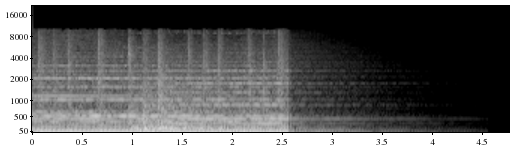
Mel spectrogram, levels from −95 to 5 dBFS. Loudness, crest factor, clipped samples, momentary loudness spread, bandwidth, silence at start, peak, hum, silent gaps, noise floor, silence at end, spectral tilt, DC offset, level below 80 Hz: -20 LUFS; 12 dB; under 0.1%; 4 LU; 10 kHz; 0 s; -6 dBFS; none; none; -75 dBFS; 1.85 s; -6.5 dB/octave; under 0.1%; -22 dBFS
